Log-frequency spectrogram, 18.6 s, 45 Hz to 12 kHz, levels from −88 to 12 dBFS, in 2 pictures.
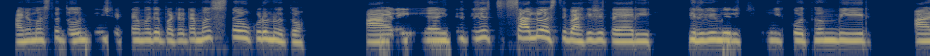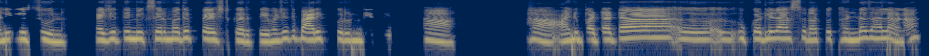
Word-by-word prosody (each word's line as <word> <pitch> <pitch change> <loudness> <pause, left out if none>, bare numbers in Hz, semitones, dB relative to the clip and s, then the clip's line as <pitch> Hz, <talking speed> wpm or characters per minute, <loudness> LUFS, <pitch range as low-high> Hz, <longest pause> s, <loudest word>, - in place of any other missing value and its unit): आणि 195 +1 0
मस्त 225 +4 -3
2-3 230 +3 -3
शिट्ट्यामध्ये 230 +1 -3
बटाटा 215 +1 -3
मस्त 260 +4 -2
उकडून 255 -3 +2
होतो 190 -4 -3 0.7
आणि 200 +3 +2 0.4
इथे 220 +4 -3
तिचे 260 +4 -2 0.2
चालू 275 +1 +5
असते 265 -2 +1
बाकीची 225 0 +2
तयारी 200 0 +1 0.5
हिरवी 225 0 +3
मिरची, 225 0 -2
कोथंबीर, 220 0 0 0.5
आणि 210 +2 +2
लसूण 220 -3 -1 0.3
त्याचे 230 +1 +1
ते 260 - +1
मिक्सरमध्ये 250 +1 +1
पेस्ट 235 -4 +2
करते. 200 -2 -2
म्हणजे 210 +6 -2
ते - - -6
बारीक 245 -1 +6
करून 225 -2 -1
घेते. 215 - -10 0.4
हां, 205 -6 -1 0.8
हां. 220 -6 0
आणि 230 +3 +1
बटाटा 235 +3 +2 0.4
अ, 280 - -5 0.6
उकडलेला 255 +1 0
असतो 255 +1 -2
ना, 225 -2 -1
तो - - -2
थंड 235 +1 -1
झाला 265 -4 0
ना 255 +9 -3
230 Hz, 135 wpm, -21 LUFS, 215-250 Hz, 0.8 s, बारीक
